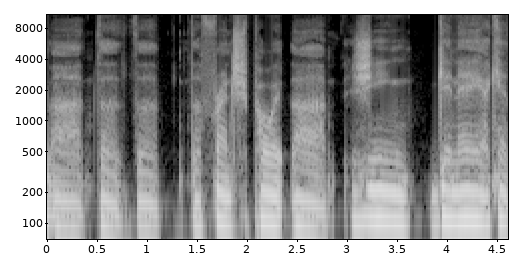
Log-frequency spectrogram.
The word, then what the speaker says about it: Jean Genet: The French poet, Jean Genet. I can't say it the correct way. Jean Genet? Jean Genet, yeah.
